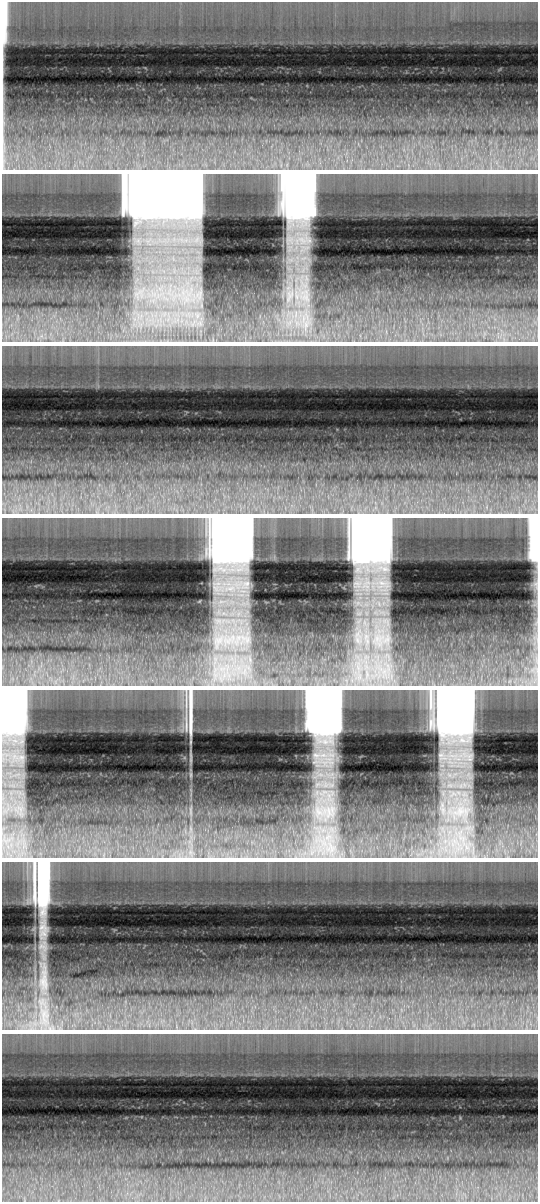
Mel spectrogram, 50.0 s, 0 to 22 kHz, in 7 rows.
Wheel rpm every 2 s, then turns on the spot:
220, 230, 230, 230, 80, 90, 220, 230, 230, 220, 230, 210, 90, 100, 120, 150, 100, 90, 140, 230, 230, 230, 220, 230, 230.
none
